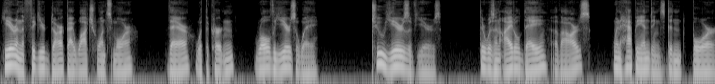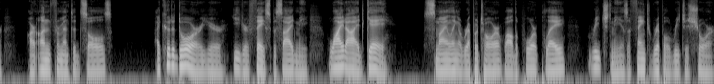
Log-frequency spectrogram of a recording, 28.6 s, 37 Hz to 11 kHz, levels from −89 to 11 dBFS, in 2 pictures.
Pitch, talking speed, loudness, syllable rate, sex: 95 Hz, 130 wpm, -22 LUFS, 4.0 syllables/s, male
